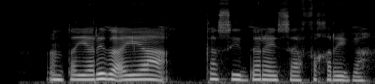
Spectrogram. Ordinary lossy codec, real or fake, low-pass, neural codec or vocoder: none; real; none; none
